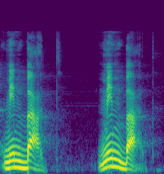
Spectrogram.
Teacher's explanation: كل ما زاد في بالنسبة للقرآن الكريم، كل ما زاد على نطق العرب في هذا الموضوع مط الغنة بس. يعني العرب بكلامهم اليومي يقولون من بعد، من بعد، فيقلبون النون ميما. الذي زاده القرآن من خصائص القرآن تطويل هذه الغنة في الميم، من بعد، من بعد. · Term: القلب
